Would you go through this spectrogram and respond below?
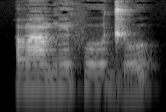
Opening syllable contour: high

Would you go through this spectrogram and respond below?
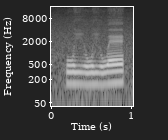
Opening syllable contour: low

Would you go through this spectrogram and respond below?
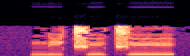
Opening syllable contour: high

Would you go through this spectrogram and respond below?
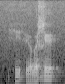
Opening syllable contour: falling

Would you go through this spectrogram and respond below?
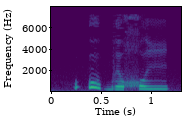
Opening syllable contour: falling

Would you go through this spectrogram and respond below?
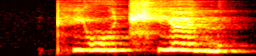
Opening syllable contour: high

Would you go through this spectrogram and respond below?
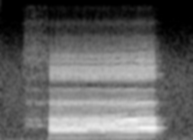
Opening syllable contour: rising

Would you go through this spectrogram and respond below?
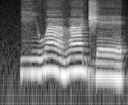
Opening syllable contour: low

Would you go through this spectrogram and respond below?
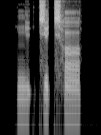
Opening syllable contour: low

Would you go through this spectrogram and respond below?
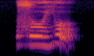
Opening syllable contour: low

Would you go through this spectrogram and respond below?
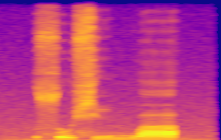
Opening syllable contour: falling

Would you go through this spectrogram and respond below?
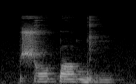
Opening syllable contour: high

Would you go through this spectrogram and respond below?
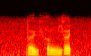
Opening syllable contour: low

